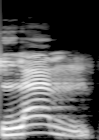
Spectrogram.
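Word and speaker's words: لام: এরপর হলো লাম, লাম জিহ্বার আগার কিনারা সামনের ওপরের মারির দাঁতের সঙ্গে লাগা উচ্চারণ হবে লাম।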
